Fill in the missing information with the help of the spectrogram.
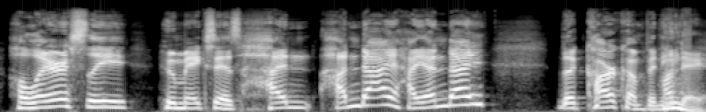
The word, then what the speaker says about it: Hyundai: Like Hyundai, like Sunday. – Hyundai. Oh, yeah. I always say Hyundai. – Yeah, that they had a commercial that taught you how to say it here in the States.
